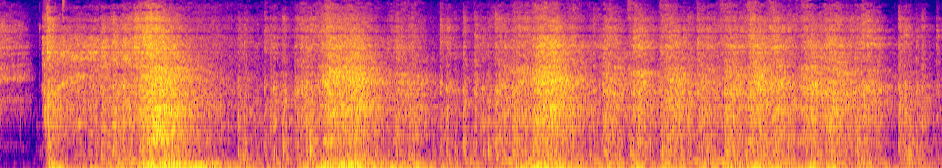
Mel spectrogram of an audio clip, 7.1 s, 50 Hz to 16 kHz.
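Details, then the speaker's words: 1976 Mercedes W115 with alloy-block M117 V8, during a manual gearbox swap: catches and runs unevenly after start, note swelling and sagging about every second and a half, then sounds much better. "Sounds terrible. Oh, much better."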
